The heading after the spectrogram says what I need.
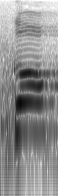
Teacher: पहले तो वायु मेरे मुख में थोड़ी देर रुकेगी, फिर झटके से बाहर आएगी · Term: स्पर्श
